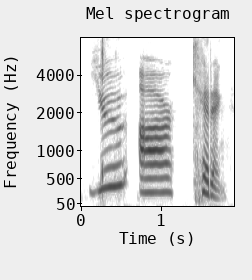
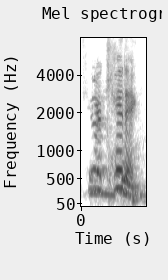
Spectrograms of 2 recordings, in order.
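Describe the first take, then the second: First: 'You are' is said as two full words. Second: 'You are' is contracted into one syllable. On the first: The surprise is expressed more strongly. "puts a little bit more emphasis" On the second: The surprise is expressed less strongly. "When you use the contraction, it's not as strong"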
